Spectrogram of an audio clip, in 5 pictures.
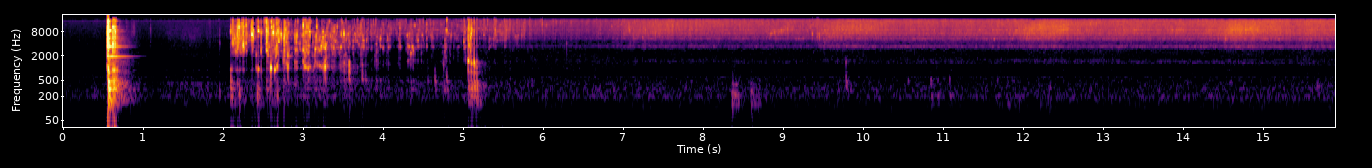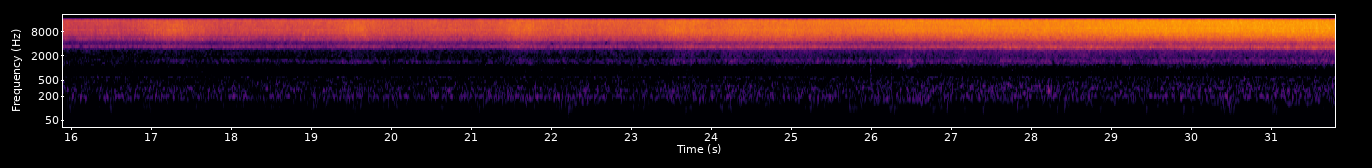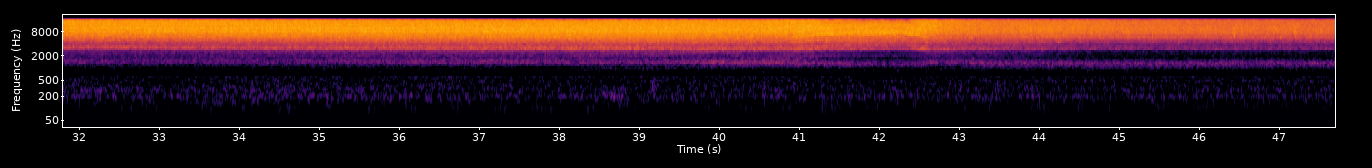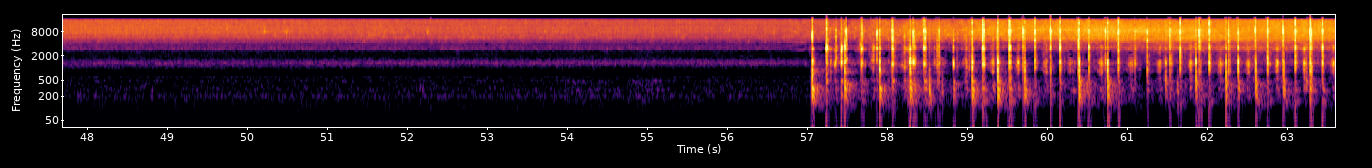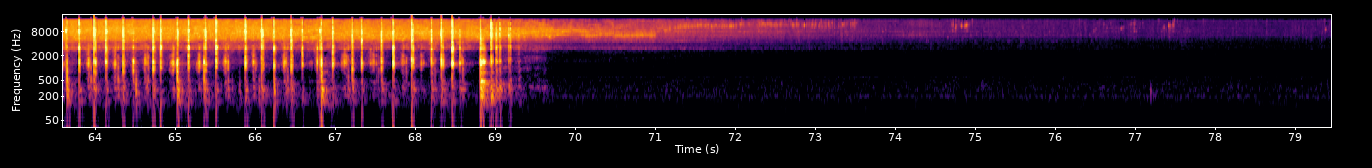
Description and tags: Pastilla Efervescente Effervescent Pill
This is a effervescent Pill dissolving in water.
